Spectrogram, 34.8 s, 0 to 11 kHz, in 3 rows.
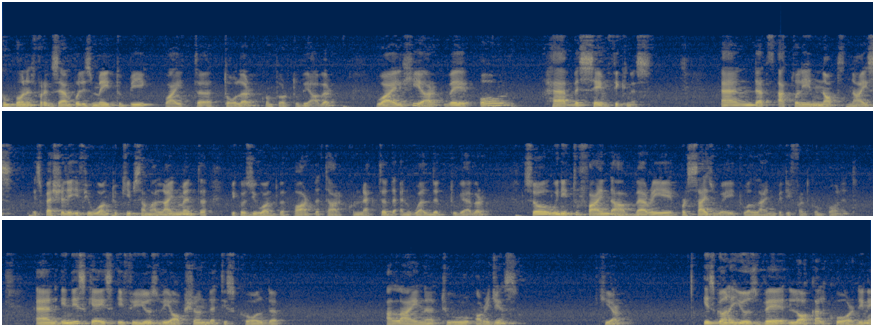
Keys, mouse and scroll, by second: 4.1-4.5 scroll down 5, 4.5-4.9 shift+middle drag, 4.9-5.6 scroll up 6, 5.6-7.4 middle drag, 7.4 scroll up 2, 8.8-11.6 middle drag, 11.6 scroll down 4, 11.9 scroll up 1, 11.9 shift+middle drag, 12.1 scroll down 1, 12.5-13.9 middle drag, 13.9-14.5 scroll up 6, 14.8 click, 17.9-18.4 scroll down 3, 18.4-19.4 shift+middle drag, 19.4-19.7 scroll down 3, 19.7 shift+middle click, 20.3 scroll up 2, 22.9-23.4 scroll up 2, 23.4 click, 23.9-25.1 shift+middle drag, 25.1-25.8 scroll down 7, 25.8 shift+middle click, 26.3 click, 27.5-29.7 scroll down 12, 31.9-32.6 scroll up 9, 32.6-34.8 shift+middle drag.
